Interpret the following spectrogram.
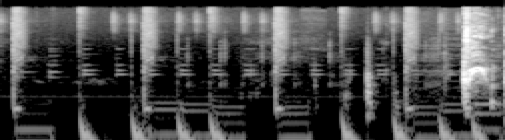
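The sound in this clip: A person coughs in a long string of harsh, choking bursts after something went down the wrong pipe, mixed with throat clearing, the final cough the strongest.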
